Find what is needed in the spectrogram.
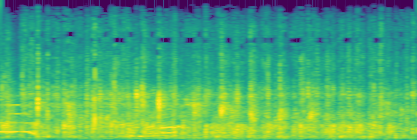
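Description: Audience applauding a named award winner: a steady patter of many hands clapping.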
